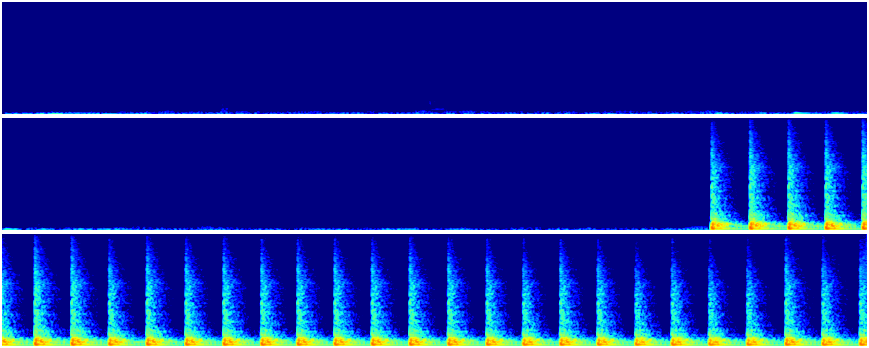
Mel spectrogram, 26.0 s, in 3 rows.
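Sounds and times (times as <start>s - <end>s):
music: 15.8s - 25.9s.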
